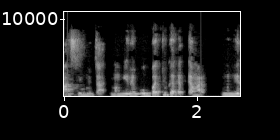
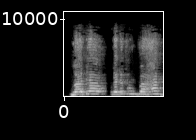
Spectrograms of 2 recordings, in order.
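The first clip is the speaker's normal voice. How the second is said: high, quick imitation of a patient; imitated patient report; 9 semitones higher, 4 dB louder, faster than usual. Patient reporting to her on WhatsApp, imitated high and quick. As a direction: put on a higher, hurried patient voice.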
